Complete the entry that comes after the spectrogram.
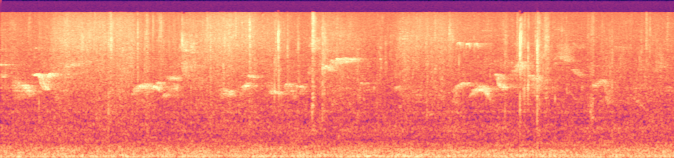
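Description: Garden songbirds chirping in short, scattered warbling phrases over a steady low background rumble, with a few faint ticks.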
